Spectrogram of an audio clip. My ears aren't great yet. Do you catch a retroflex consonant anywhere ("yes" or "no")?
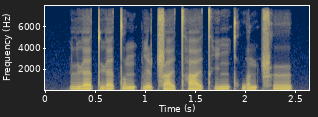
yes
